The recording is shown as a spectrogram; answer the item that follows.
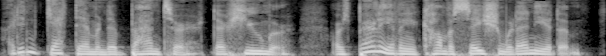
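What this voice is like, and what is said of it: Put-on Irish accent. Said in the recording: “Sorry about the accent again... That wasn't bad... probably the number one we've had so far... I don't know if it's Cork, though”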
